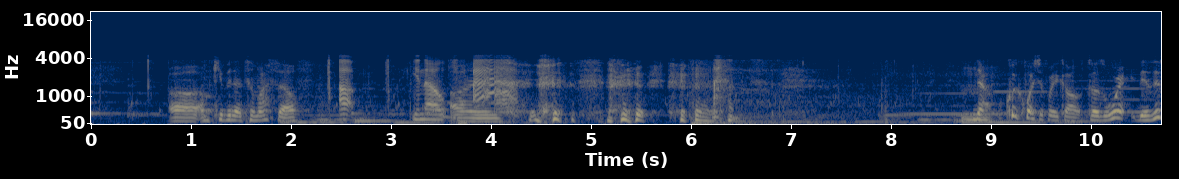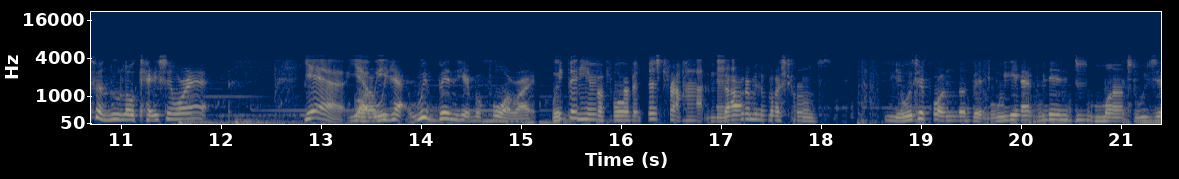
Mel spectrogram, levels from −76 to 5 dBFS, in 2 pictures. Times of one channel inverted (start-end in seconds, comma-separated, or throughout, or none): none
